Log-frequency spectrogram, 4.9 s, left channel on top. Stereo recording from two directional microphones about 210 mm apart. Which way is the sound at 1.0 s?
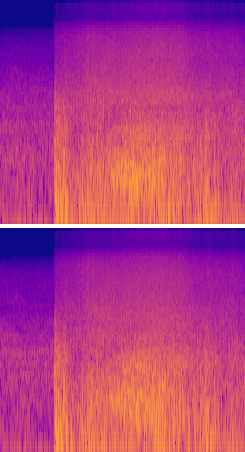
Centre (ahead or behind).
